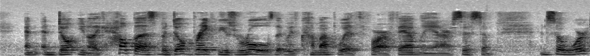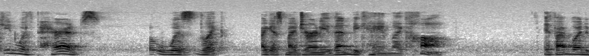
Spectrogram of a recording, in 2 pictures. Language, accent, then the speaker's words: English; Mexico; also born or lived in China; now in Los Angeles, United States; I grew up in Mexico, lived in China for 10 years, 9 consecutively, and then 1 for my dissertation. And I live in LA.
